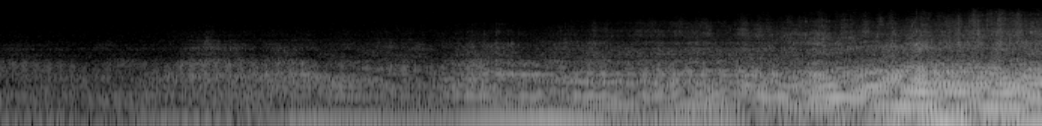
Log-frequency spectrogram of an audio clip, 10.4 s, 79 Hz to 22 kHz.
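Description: Britten-Norman BN-2 Islander's twin engines and propellers droning at climb power just after takeoff, growing steadily louder as the plane comes closer.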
